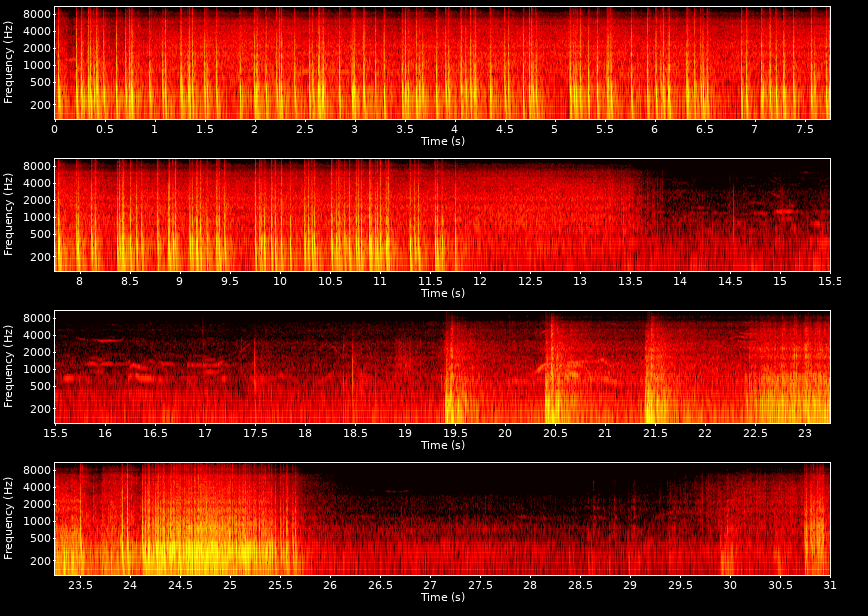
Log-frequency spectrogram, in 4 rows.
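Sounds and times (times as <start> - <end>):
fireworks bangs and pops: 0.0 - 13.8, 18.3 - 26.0, 28.4 - 31.0
fireworks crackling: 0.0 - 26.2, 27.5 - 31.0.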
